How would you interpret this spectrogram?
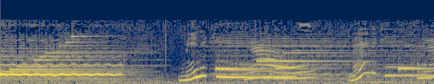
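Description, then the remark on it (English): A sustained, wavering vocal note gives way to a few short rising meows, fairly loud, spaced a couple of seconds apart over a soft musical background. “puss, puss, puss, where are you? Out on a pussycat rendezvous when you ought to be home in bed.”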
